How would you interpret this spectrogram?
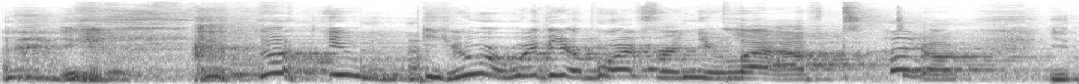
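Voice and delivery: usual speaking voice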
